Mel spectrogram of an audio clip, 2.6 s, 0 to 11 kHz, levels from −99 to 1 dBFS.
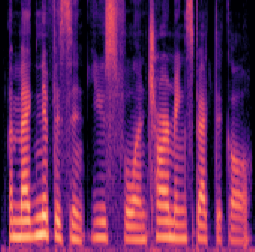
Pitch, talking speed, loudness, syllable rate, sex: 190 Hz, 140 wpm, -19 LUFS, 6.0 syllables/s, female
